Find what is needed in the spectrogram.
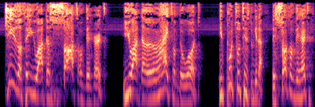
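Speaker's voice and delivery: fired-up sermon voice; full-force preaching. Acted. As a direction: preach it out, rising to the back row.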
